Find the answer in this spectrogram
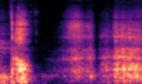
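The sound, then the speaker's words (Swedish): A soft yawn: a few breathy, drawn-out exhalations rising and falling over a couple of seconds, with no talking around it. “Ursäkta, jag gäspar här.”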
